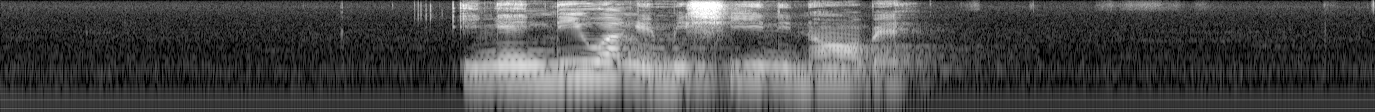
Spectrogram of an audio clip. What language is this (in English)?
Swati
